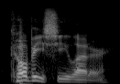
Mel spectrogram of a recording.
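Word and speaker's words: Kobeissi Letter: I looked up the pronunciation. Kobe letter. The Kobe letter. There we go. The Kobe letter. That sounds much better, right?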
